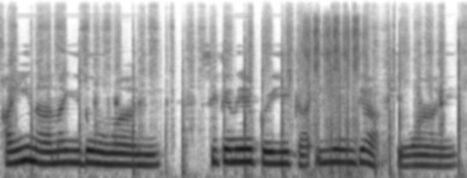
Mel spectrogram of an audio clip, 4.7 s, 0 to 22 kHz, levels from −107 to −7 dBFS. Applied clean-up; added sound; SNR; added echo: none; Writing; 15 dB; none.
